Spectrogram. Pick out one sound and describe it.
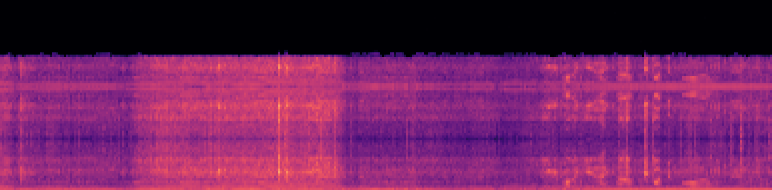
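A car body rattles and bumps over a rough dirt track.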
